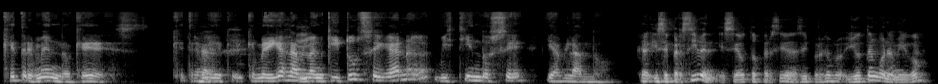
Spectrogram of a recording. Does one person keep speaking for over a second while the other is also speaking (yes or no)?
no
